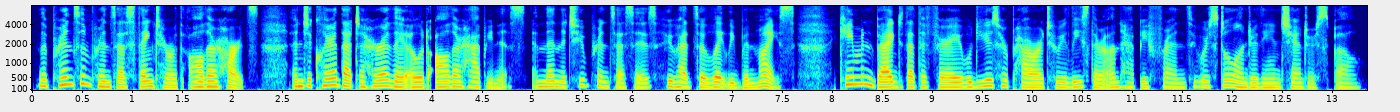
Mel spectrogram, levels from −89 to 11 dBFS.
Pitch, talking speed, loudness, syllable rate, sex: 180 Hz, 240 wpm, -21 LUFS, 6.1 syllables/s, female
